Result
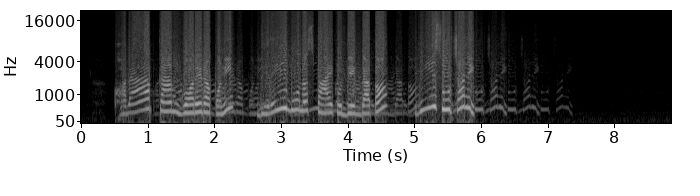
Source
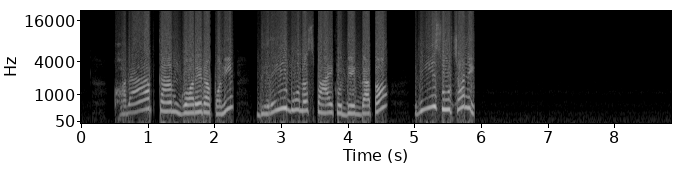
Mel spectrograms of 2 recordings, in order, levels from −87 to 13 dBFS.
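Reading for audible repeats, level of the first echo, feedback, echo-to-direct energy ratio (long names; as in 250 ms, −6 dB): 2, −20.0 dB, 41%, −19.0 dB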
